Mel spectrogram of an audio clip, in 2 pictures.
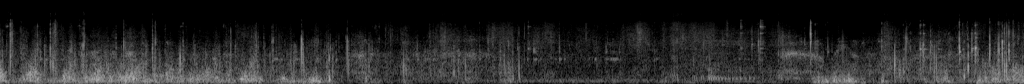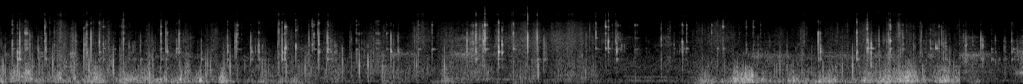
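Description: Footsteps swishing and crunching through short grass as a person walks across a field, with scattered rustling and knocks of handling.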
